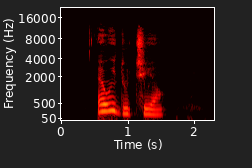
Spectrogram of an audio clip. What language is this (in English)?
Kabyle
